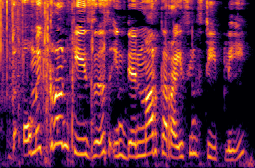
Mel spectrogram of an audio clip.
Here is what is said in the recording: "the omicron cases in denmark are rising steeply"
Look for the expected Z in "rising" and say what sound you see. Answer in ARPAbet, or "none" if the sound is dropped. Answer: S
